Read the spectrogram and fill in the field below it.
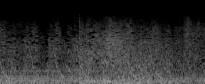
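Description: A loud energy beam blasts and explodes.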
